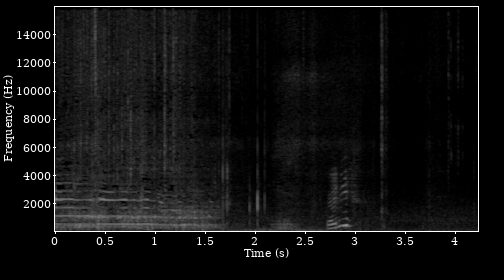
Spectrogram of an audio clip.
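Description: A baby's long, steady high-pitched "aah" held for nearly two seconds, then fading. A short click follows about halfway through.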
